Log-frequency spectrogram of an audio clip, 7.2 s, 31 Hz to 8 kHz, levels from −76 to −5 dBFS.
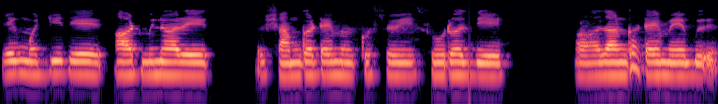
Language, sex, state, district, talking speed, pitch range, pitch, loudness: Hindi, male, Maharashtra, Aurangabad, 165 wpm, 140-150 Hz, 145 Hz, -22 LUFS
